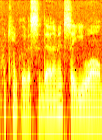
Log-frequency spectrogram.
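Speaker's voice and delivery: normal talking voice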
